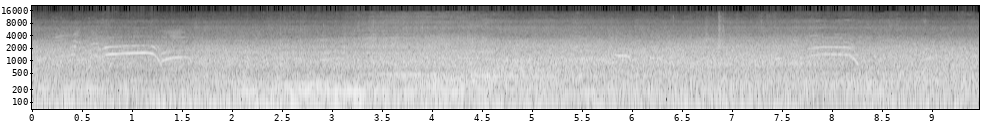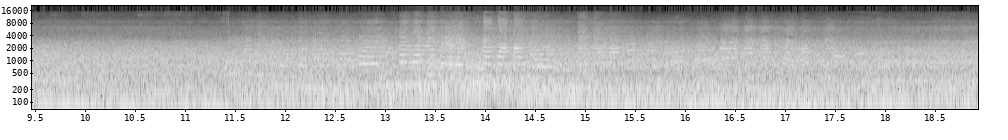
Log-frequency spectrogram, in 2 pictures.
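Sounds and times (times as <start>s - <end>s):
road traffic and engine noise: 0.0s - 18.9s
bus horn melody: 11.4s - 17.9s.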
